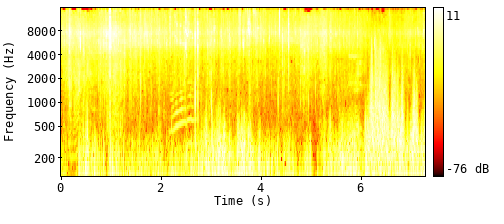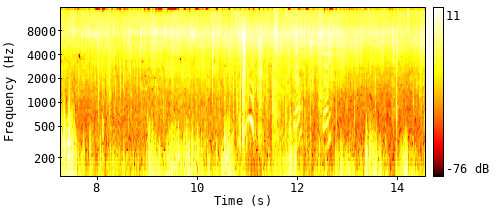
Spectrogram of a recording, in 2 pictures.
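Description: A low rumbling noise that swells and drops, loudest for about a second and a half some six seconds in, with brief bits of people's voices heard faintly at times.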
